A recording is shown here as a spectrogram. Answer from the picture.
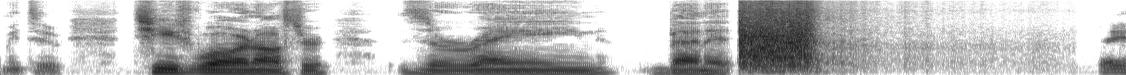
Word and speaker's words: Zurriane: for him, and then he told me I was pronouncing his name wrong, because I was gonna say Zurriane the Hurricane was coming through with us, but he said it's Zurriane.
